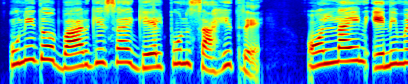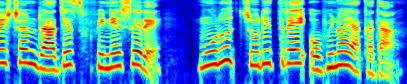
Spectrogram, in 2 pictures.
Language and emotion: Santali, neutral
